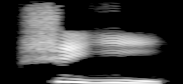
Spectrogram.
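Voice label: "示意", Mandarin Chinese; chinese flashcards; hsk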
